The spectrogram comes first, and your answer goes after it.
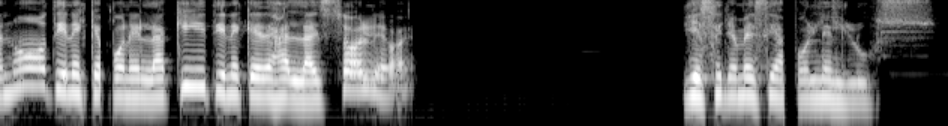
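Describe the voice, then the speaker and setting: A woman pastor preaching a sermon, moving from soft, hushed passages to loud, impassioned declarations. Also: medium pitch, dry recording. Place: church.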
